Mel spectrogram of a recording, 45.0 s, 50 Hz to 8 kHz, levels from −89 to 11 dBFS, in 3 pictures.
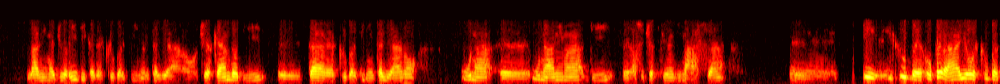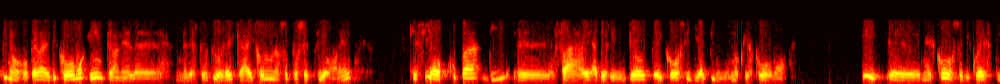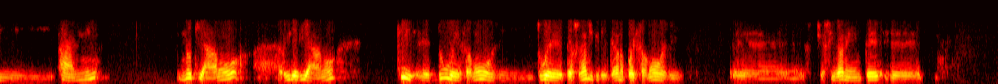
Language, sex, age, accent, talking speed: Italian, male, 50-69, native, 105 wpm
